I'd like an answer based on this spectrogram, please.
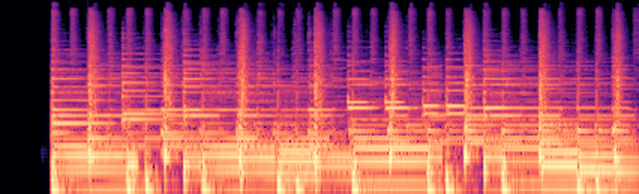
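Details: Upbeat instrumental music with steady plucked and percussive beats, no animal voices audible.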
